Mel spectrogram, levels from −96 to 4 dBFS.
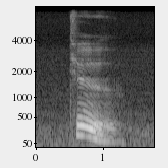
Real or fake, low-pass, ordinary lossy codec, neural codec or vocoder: real; 7.2 kHz; none; none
